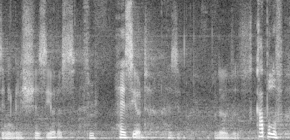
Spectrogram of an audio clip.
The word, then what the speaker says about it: Hesiod: I would say everybody except Homer and Hesiodus. How do you pronounce in English? Hesiodus?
